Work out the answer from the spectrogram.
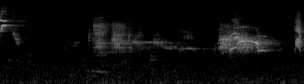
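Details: Spring song of a song thrush, quieter and farther off: two brief bursts of rich whistled and chattering notes separated by a pause, over a faint steady background hiss.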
